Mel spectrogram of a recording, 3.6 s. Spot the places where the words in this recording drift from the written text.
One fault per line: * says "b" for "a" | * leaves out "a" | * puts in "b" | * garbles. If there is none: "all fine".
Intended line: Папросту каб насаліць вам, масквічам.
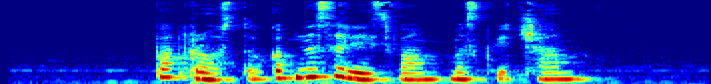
all fine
